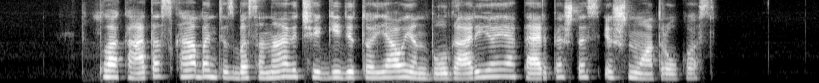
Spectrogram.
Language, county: Lithuanian, Klaipėda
